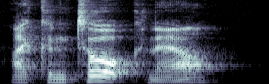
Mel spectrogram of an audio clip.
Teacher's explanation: Can, muy suavecito, casi no se nota. Suprimido la entonación.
